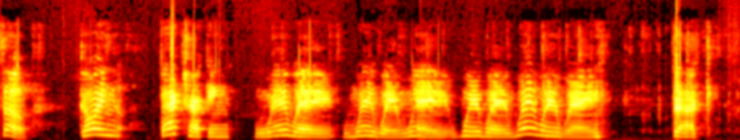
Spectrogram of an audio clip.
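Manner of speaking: drawn-out "way way way back".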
